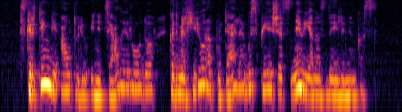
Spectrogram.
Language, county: Lithuanian, Tauragė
